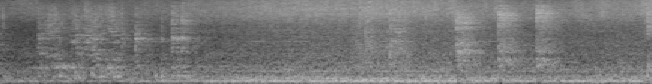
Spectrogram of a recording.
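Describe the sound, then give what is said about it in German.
Kitchen clatter and sizzling from a small, very hot restaurant kitchen where kingfish, okra and jackfruit curries are cooked, with steady stirring, utensil and pan clinks over a continuous loud frying hiss; no voices. “und schleiche mich in die Küche.”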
